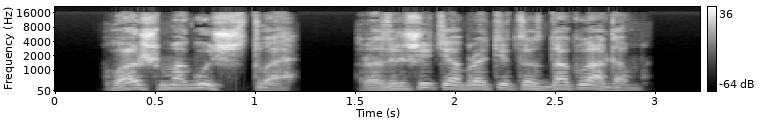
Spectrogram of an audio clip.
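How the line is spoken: Loud bark into ear. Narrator (Russian): рявкнул Рэй старику на ухо

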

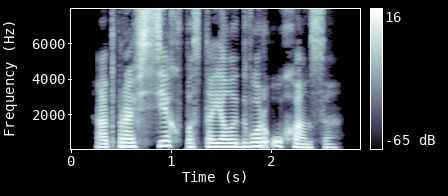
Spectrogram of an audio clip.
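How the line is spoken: Growling. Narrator (Russian): прорычал Адриан

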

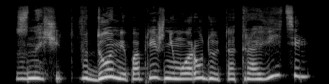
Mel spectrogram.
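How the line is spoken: Sudden thin-voiced question. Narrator (Russian): Вдруг тоненьким голоском спросила Леона

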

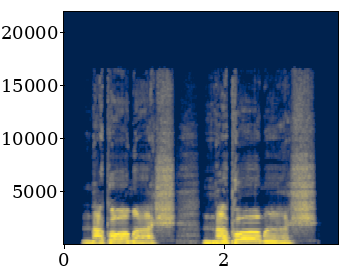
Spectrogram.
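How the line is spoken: Thunderous vengeful shout. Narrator (Russian): Его охватила жажда мести, и он крикнул громовым голосом

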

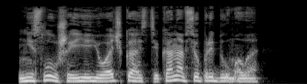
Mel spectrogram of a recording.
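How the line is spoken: Grumbling. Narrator (Russian): проворчал Воробушек

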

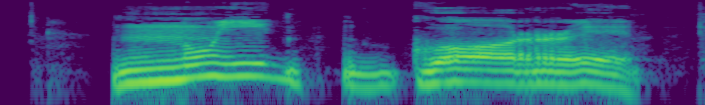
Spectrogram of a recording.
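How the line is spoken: Tired hoarse croak. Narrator (Russian): устало прохрипела ворона

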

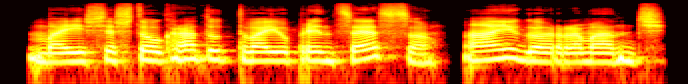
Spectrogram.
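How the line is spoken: Mocking chuckle. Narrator (Russian): хохотнул зампрефекта

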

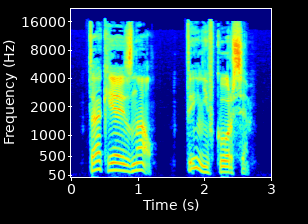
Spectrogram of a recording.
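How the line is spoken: Sighing. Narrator (Russian): вздохнул черный

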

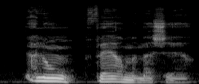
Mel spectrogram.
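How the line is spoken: Murmuring. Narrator (French): murmura la Genevraie

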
